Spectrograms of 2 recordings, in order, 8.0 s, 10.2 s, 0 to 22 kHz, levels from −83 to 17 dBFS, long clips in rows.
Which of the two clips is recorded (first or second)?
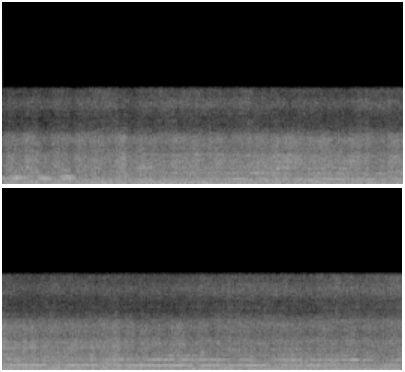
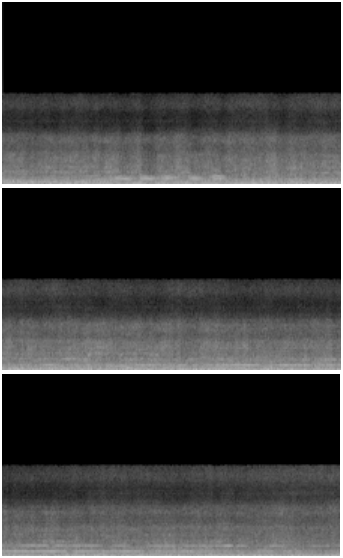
first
